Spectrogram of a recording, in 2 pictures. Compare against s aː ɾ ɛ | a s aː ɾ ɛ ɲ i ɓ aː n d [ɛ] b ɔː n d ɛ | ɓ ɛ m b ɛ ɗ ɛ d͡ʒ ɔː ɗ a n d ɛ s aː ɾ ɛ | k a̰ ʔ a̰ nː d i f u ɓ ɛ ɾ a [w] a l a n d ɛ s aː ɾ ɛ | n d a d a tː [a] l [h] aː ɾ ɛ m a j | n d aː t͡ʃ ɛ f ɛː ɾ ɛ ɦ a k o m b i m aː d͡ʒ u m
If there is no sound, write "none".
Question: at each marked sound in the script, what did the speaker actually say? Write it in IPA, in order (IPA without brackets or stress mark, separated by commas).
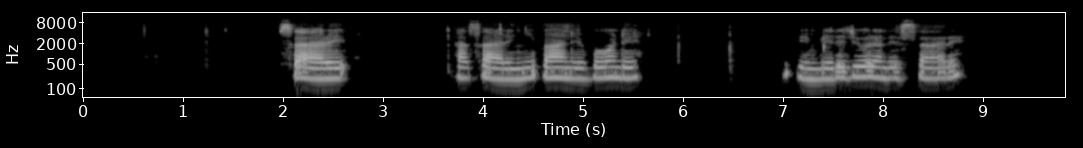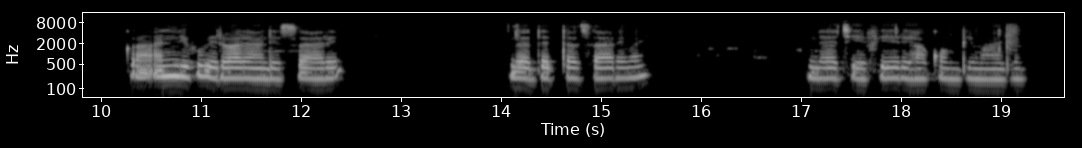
ɛ, w, a, s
